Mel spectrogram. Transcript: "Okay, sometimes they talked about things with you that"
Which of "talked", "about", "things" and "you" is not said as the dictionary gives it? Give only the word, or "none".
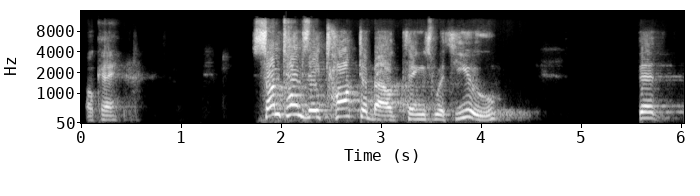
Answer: none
